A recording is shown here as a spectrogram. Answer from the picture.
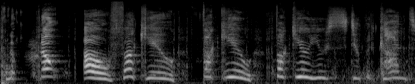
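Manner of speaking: high furious screaming at the boss; raging gamer. Real, not acted. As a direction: lose it completely and yell. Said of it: "supposed to be a chill stream".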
